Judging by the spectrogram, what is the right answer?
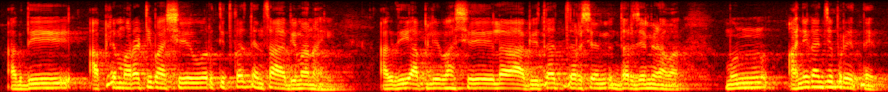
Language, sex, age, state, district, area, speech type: Marathi, male, 30-45, Maharashtra, Satara, rural, spontaneous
